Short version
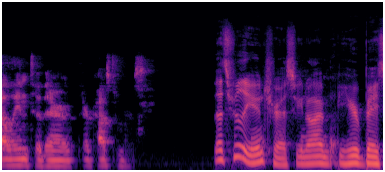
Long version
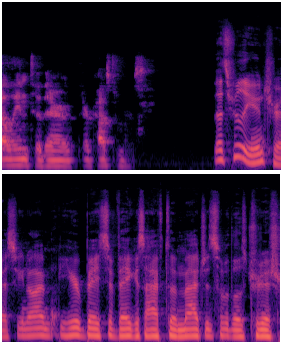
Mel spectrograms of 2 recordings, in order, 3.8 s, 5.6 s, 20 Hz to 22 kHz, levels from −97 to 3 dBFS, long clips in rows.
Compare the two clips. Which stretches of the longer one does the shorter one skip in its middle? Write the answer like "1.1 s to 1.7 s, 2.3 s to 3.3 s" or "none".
none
